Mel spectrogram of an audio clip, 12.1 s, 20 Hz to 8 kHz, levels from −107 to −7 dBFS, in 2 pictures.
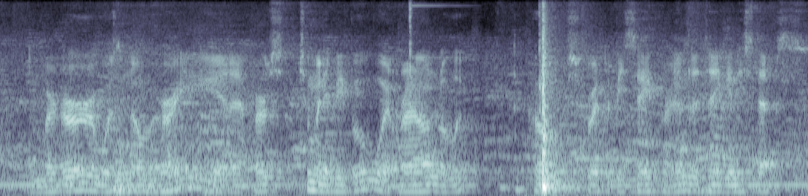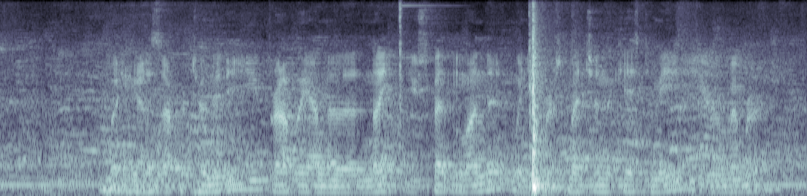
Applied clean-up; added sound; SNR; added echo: none; Microwave oven; 0 dB; reverberation time 0.8 s.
